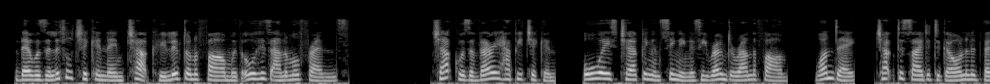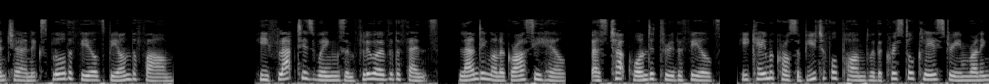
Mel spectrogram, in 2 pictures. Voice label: ESL Short Stories for Kids FAST reading; Chuck The Chirping Chicken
